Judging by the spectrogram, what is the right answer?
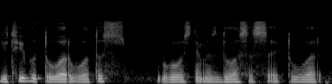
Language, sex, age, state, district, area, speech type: Kashmiri, male, 45-60, Jammu and Kashmir, Budgam, urban, spontaneous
